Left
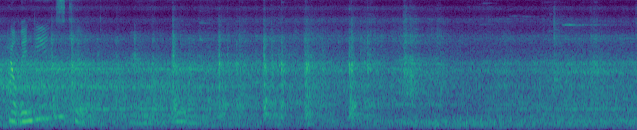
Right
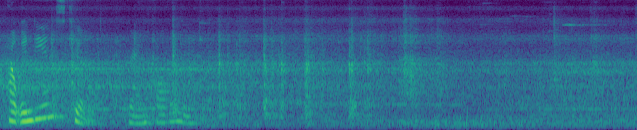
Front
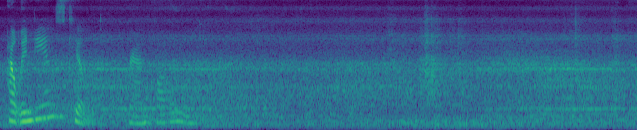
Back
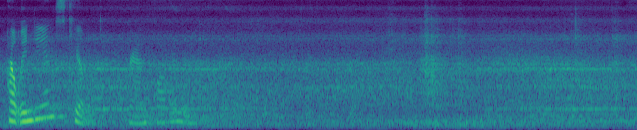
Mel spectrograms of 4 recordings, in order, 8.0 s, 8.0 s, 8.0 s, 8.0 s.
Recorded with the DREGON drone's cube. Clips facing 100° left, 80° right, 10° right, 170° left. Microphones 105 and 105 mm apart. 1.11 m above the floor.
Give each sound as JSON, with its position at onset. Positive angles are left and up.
{"t": 0.1, "sound": "a woman speaking", "azimuth_deg": -125, "distance_m": 0.7}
